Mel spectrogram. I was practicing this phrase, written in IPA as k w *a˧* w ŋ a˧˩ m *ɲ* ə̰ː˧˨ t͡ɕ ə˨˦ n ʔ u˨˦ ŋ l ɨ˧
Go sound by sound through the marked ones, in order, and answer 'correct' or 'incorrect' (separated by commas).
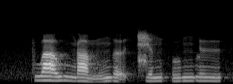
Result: correct, incorrect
